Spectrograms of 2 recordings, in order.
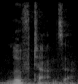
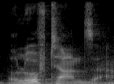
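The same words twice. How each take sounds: First: Said in the usual way. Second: "Lufthansa" drawn out slowly; slow, punched-up "Lufthansa"; exaggerated airline name. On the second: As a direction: stretch "Lufthansa" out with playful emphasis.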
